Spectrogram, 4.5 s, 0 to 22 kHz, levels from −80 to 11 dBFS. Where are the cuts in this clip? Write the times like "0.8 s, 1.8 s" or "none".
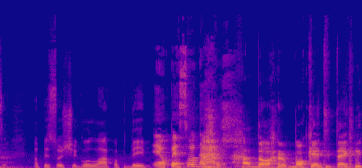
1.8 s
